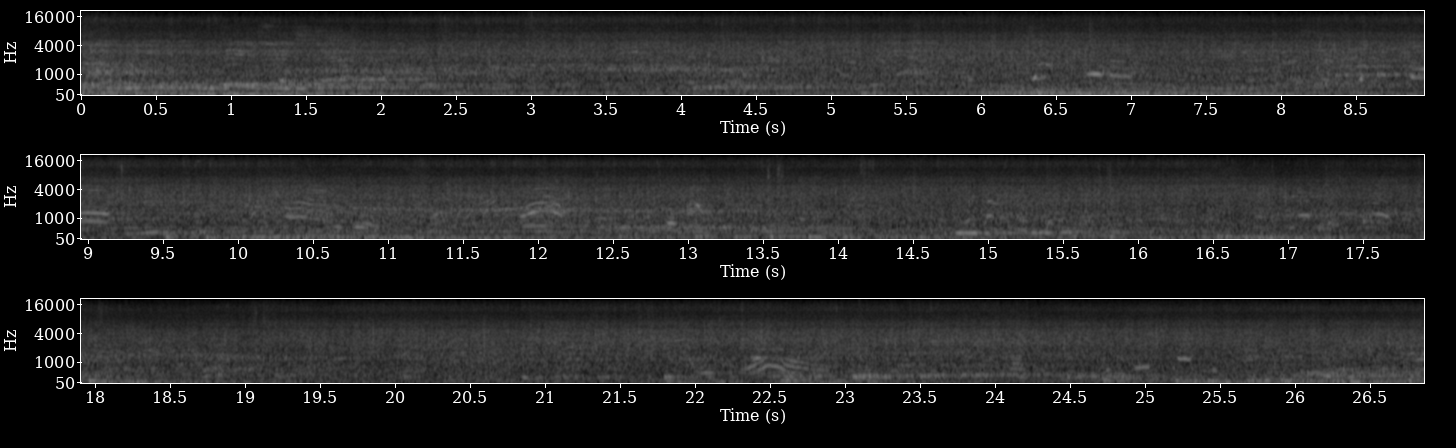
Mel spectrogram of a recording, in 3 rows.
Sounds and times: bouncy castle 0:00.0 - 0:26.8
echoes 0:00.0 - 0:26.8

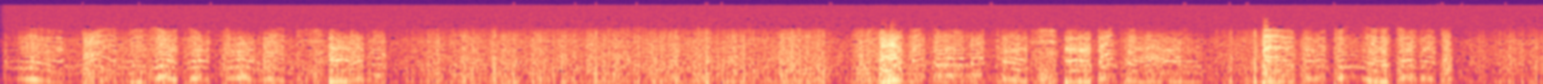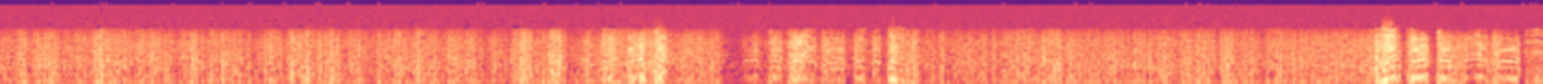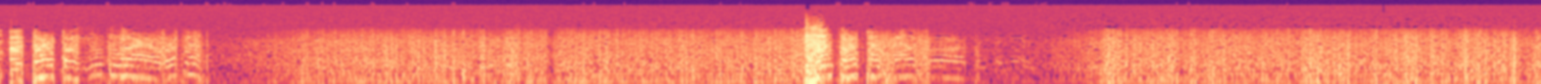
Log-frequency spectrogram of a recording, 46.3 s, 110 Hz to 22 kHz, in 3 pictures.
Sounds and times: shortwave radio 0:00.0 - 0:46.2

